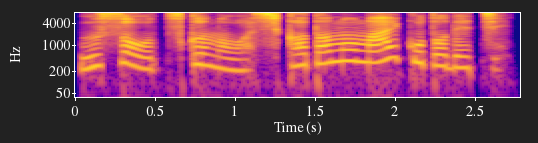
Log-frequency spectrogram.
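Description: A woman's voice: high-pitched, expressive, moderate pace, bright, forceful tone, no echo, studio quality. A woman voicing a small, strict but kindly and dutiful sparrow girl for an anime game, in a childlike lisping voice with formal, cutesy phrasing. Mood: prim, admonishing. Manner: formal yet cutesy, chirping verbal tics. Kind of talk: Japanese anime game character lines.

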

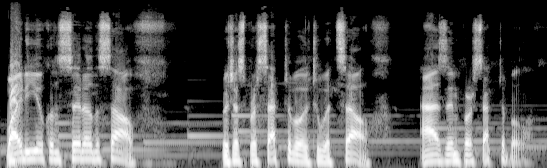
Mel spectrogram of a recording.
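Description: A middle-aged man reading and commenting on scripture as a spiritual teacher, in a measured, reverent manner. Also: fairly low pitch. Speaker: spiritual teacher and channel host. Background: background music.

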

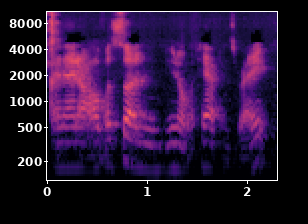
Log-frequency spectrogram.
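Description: A woman's voice: sits low, flat delivery, fast, gravelly, rough recording. A middle-aged woman telling a puppet-show story, talking conversationally to children. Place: small room indoors.

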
